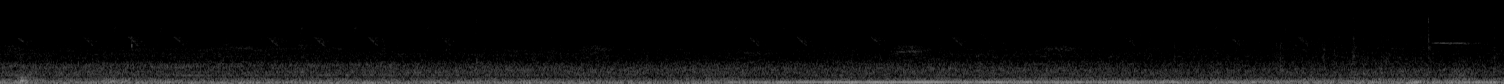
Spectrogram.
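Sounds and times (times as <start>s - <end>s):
low outdoor rumble: 0.0s - 15.0s
bird chirping: 7.3s - 15.0s.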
